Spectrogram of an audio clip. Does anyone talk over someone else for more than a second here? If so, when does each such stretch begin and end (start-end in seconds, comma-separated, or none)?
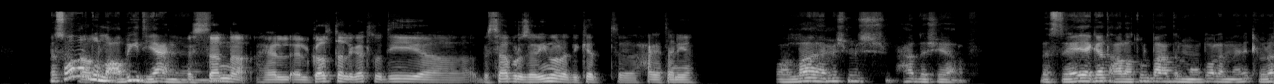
none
